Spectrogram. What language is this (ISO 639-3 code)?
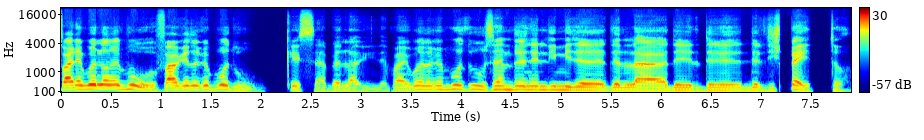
nap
